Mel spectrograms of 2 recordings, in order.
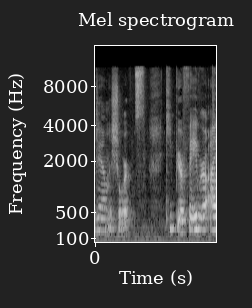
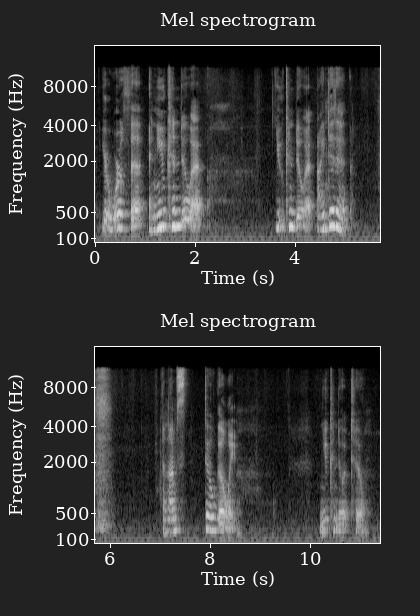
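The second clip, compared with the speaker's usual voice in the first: tearful, crying through the words. Ending a video by encouraging viewers, crying while speaking. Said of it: "I don't even know why I'm crying".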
